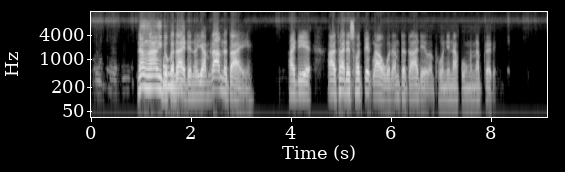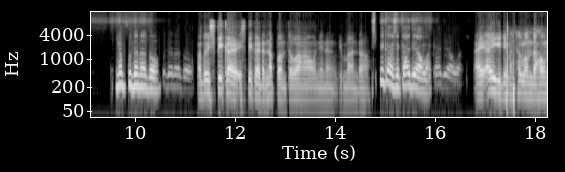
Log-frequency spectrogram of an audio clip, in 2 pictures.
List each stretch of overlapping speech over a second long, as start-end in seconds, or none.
none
